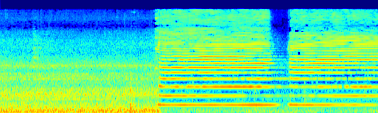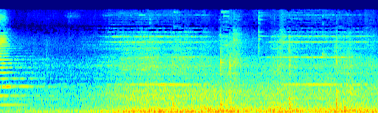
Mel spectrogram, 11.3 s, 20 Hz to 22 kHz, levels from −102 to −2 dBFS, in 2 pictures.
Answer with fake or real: real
